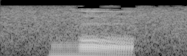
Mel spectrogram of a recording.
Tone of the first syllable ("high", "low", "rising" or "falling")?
falling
